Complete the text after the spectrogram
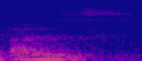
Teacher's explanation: Voicing only goes halfway through the final obstruent, but please don't forget the first half is still voiced.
